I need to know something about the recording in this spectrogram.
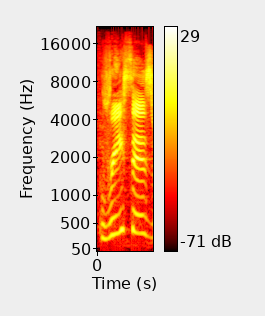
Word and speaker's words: Reese's: But that doesn't make sense though, because Reese's rhymes with pieces.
